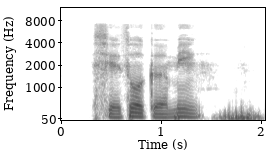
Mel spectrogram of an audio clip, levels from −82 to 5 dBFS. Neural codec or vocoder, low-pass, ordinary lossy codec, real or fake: none; 7.2 kHz; Opus, 64 kbps; real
